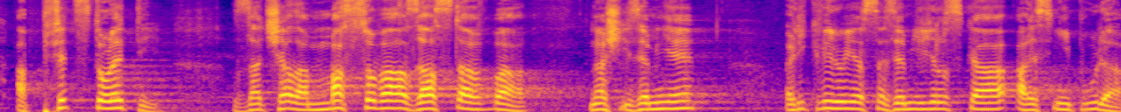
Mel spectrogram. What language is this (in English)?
Czech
